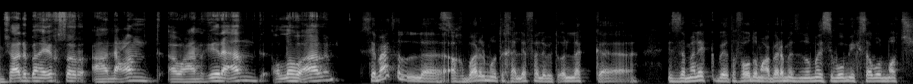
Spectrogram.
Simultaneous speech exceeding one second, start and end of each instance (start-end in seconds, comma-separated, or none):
none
